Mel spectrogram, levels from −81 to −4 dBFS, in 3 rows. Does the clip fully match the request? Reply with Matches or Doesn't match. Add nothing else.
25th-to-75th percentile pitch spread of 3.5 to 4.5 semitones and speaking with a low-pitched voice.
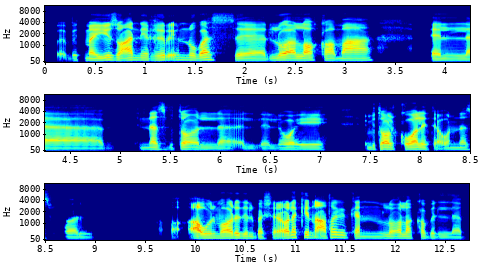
Matches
